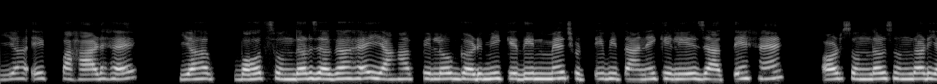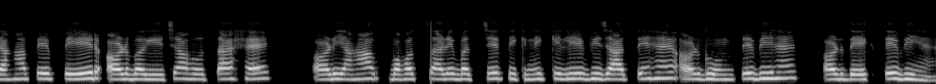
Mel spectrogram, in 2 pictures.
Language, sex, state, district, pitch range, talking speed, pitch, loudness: Hindi, female, Bihar, Saran, 240-260 Hz, 160 wpm, 255 Hz, -16 LUFS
